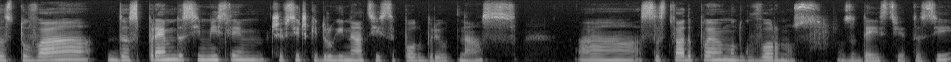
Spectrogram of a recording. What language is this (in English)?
Bulgarian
